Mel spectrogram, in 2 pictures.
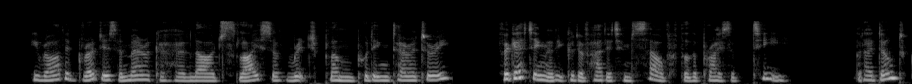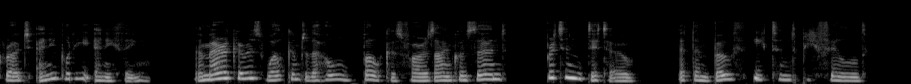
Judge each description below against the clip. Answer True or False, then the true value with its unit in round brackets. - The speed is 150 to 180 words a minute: True (170 wpm)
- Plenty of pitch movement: False (4.2 semitones)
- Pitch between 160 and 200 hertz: True (190 Hz)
